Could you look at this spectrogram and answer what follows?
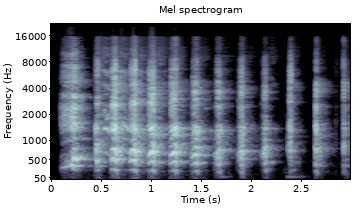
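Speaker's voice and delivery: long, rolling laugh; real laughing fit. Real, not acted. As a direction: keep laughing, unable to stop. Laughs at the Bangers phrase.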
